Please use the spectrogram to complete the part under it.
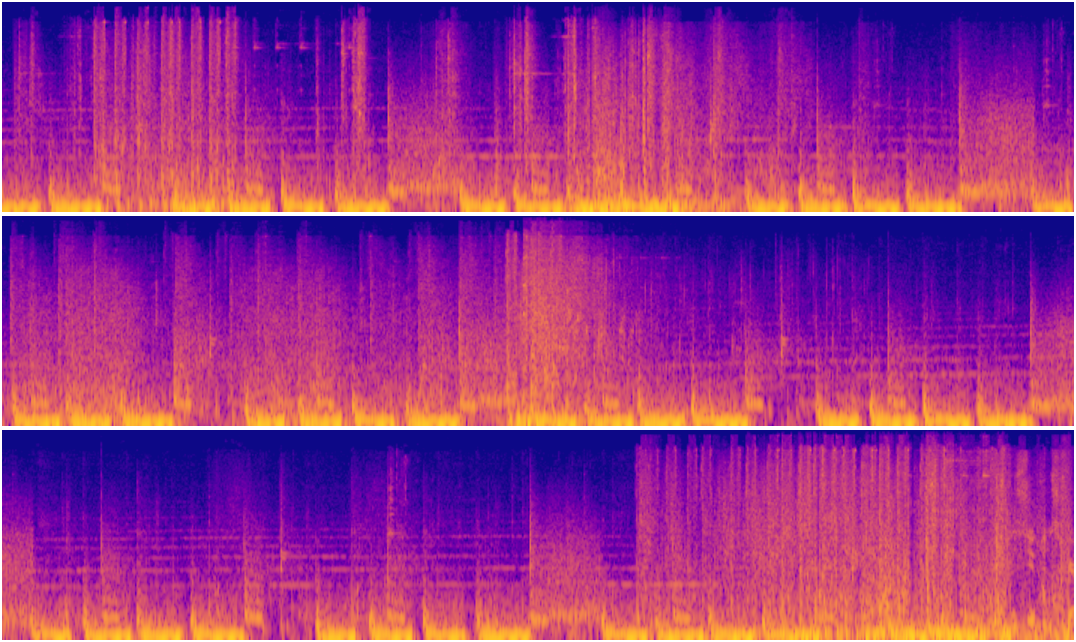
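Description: Rapid, loud gunfire from the Roblox game Ink Games comes in dense, overlapping bursts and single shots, with a few short pauses, and sounds like automatic weapons.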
